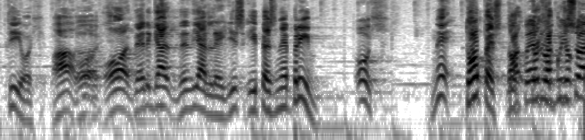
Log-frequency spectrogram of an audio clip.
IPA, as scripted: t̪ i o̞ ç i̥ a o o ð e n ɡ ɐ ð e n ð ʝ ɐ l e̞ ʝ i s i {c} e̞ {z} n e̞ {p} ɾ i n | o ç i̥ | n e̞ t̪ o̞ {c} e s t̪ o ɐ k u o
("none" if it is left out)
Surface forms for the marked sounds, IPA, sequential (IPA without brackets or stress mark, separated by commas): p, z, p, p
